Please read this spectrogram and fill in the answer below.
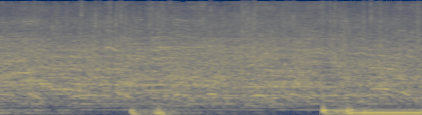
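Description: Suspense music of a results reveal: pairs of low drum thumps like a heartbeat over the studio audience's shouting. About three and a half seconds in, a loud low sustained note swells in.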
